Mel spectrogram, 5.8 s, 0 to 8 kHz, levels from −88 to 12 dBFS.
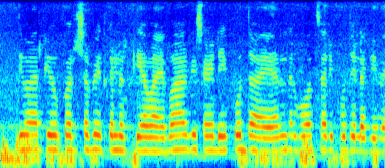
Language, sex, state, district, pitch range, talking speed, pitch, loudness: Hindi, female, Rajasthan, Jaisalmer, 200-225 Hz, 205 wpm, 215 Hz, -13 LUFS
